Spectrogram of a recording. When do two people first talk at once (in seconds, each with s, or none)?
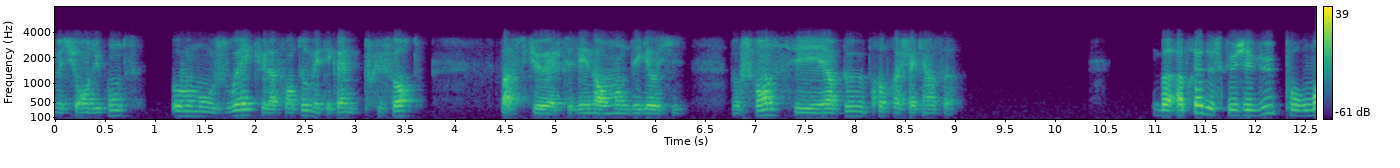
none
